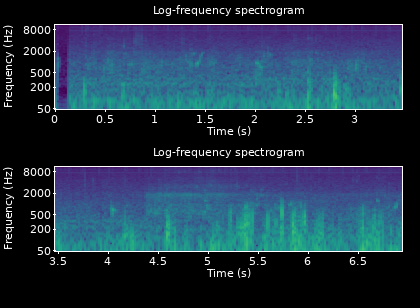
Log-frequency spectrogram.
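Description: Wind buffeting the microphone over water splashing and sloshing irregularly along the hull of a sailboat under way under sail.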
